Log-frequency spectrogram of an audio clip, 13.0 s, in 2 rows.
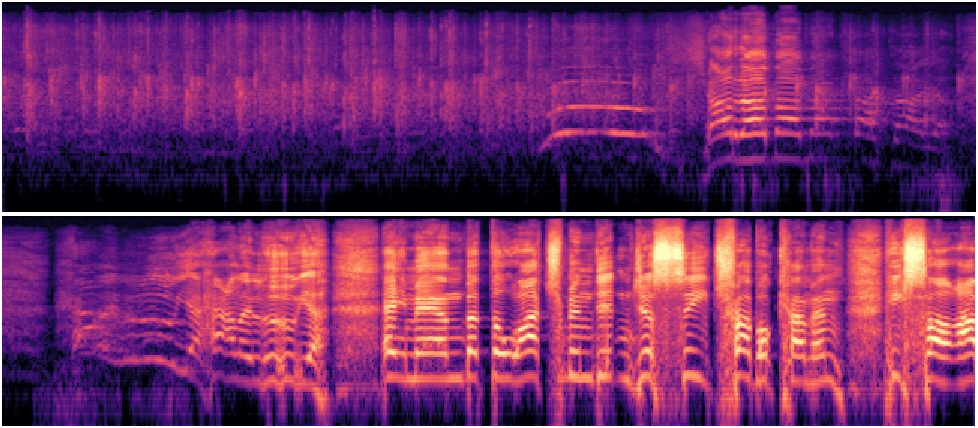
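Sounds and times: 
audience clapping hands: 0:00.0 - 0:06.5
speech: 0:04.7 - 0:05.7, 0:07.7 - 0:12.9.

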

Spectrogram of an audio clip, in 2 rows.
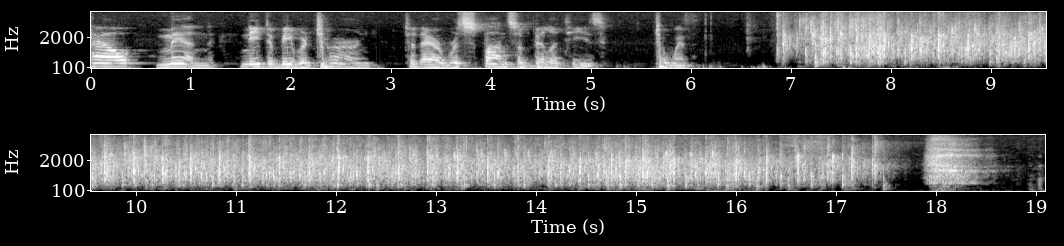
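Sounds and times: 
speech: 0:00.0 - 0:06.2
audience applause: 0:06.8 - 0:18.4.

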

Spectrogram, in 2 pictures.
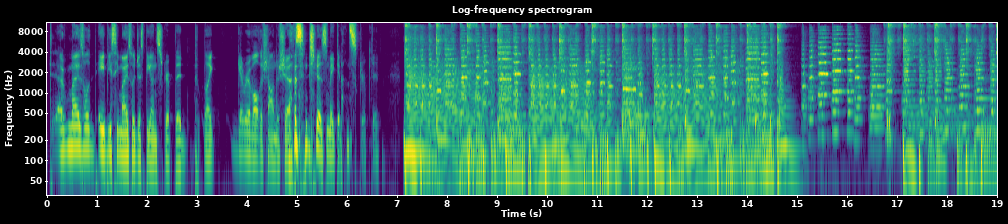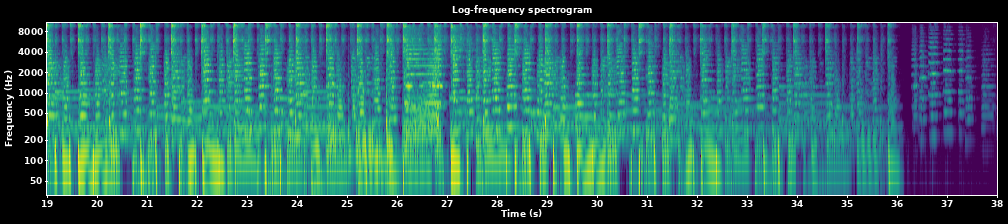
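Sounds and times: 
speech: 0:00.1 - 0:10.8
upbeat TV game show theme music: 0:07.2 - 0:37.5.

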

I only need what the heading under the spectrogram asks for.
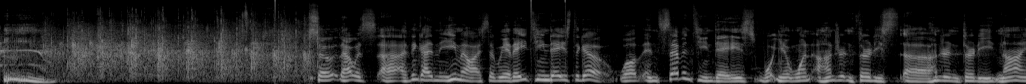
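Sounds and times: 
audience applause: 0:00.0 - 0:03.4
speech: 0:03.2 - 0:10.2.

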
